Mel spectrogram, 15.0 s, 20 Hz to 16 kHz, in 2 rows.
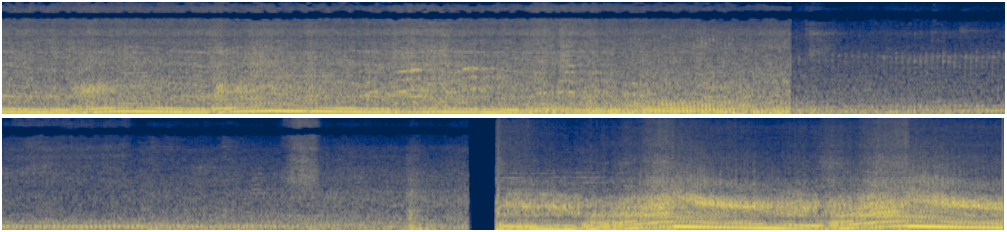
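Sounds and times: car exhaust revving then idling: 0.0 - 6.0, 11.2 - 15.0.

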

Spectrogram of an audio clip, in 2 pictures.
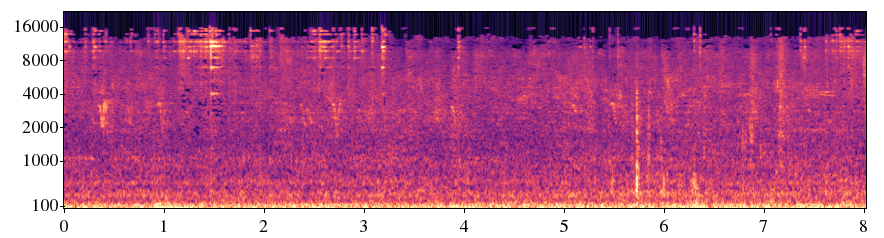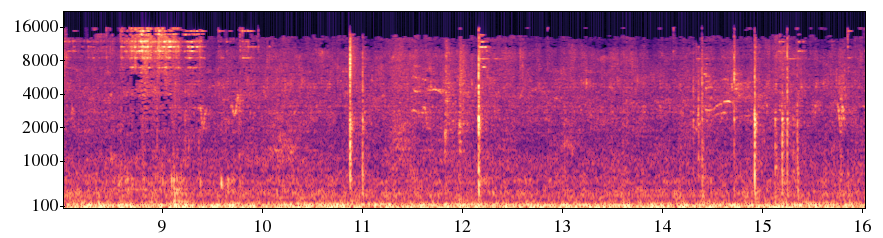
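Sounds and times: metal chain clinking: 0.0 - 4.0, 5.2 - 10.1.

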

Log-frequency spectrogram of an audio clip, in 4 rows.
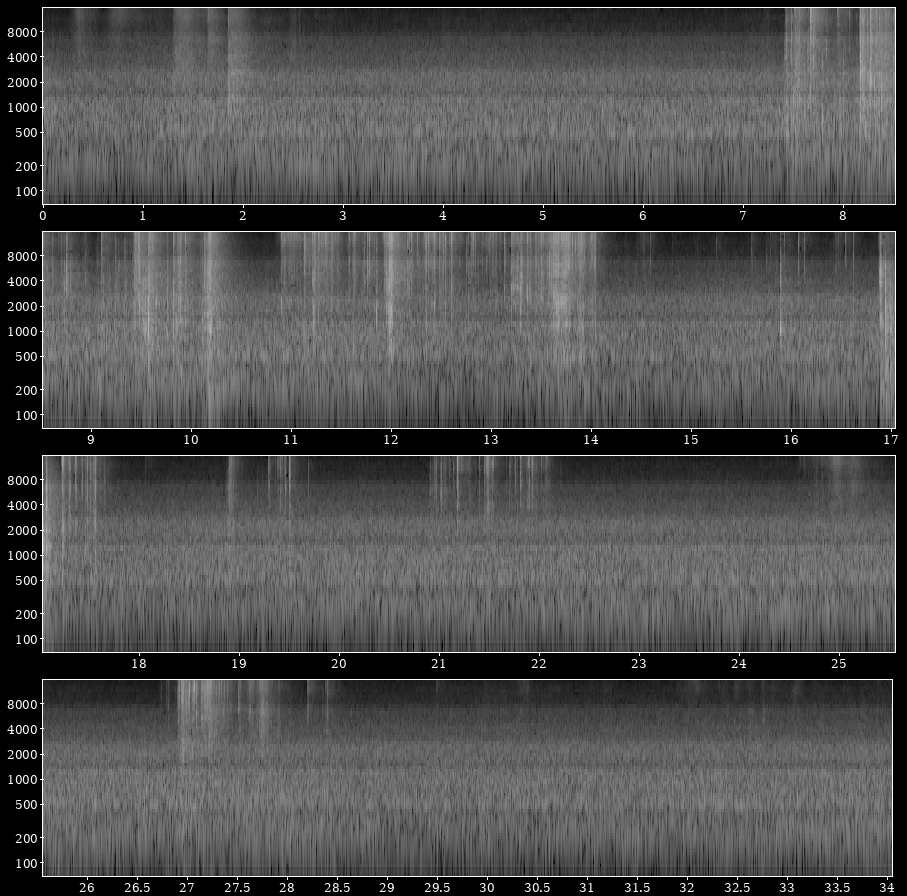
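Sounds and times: low background hum: 0.0 - 34.0
rustling and crinkling: 7.4 - 14.1.

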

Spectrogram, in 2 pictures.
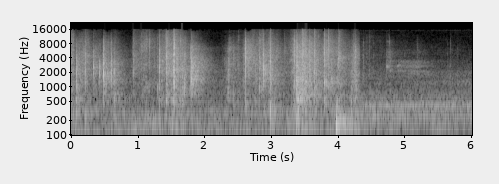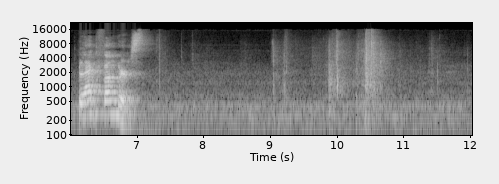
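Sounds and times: plastic packaging crinkling: 0.0 - 4.4, 9.0 - 11.6.

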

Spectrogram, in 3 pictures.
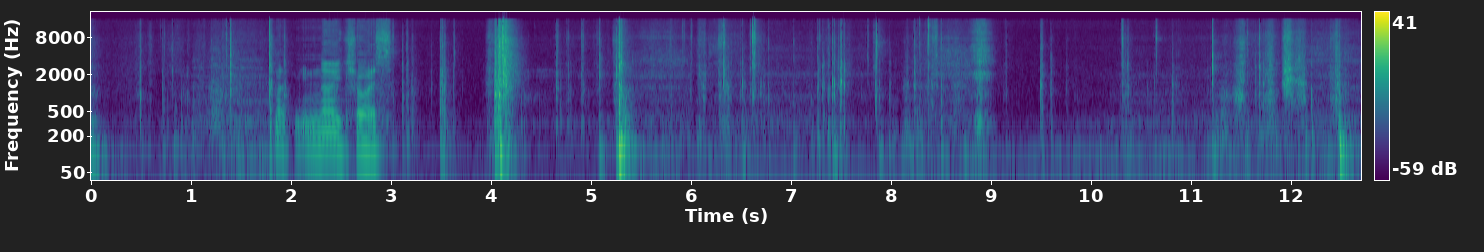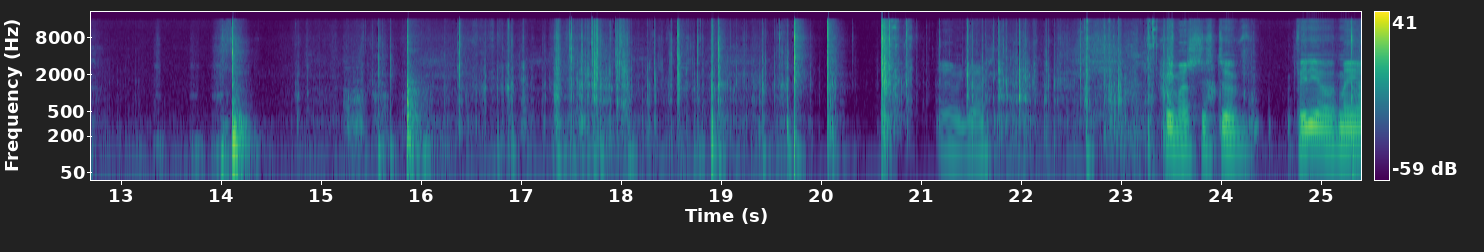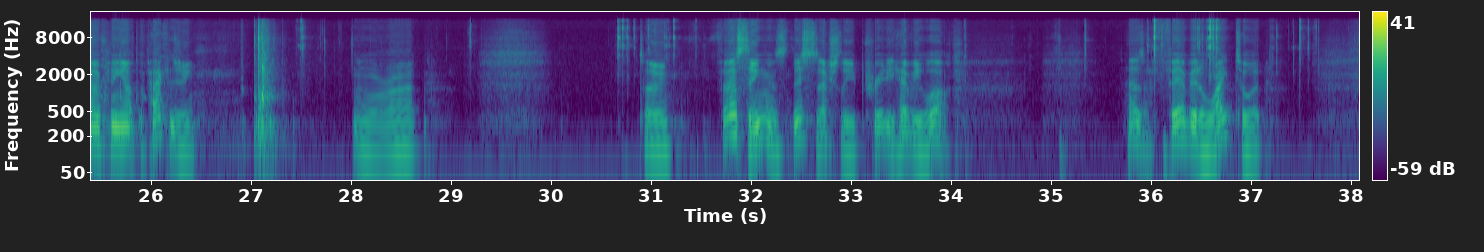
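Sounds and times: plastic packaging crackling and scraping: 14.8 - 20.0, 20.7 - 24.3.

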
